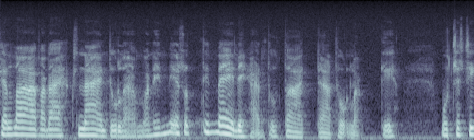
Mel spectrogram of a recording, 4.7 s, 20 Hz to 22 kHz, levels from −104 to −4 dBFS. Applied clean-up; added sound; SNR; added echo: none; none; none; none.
